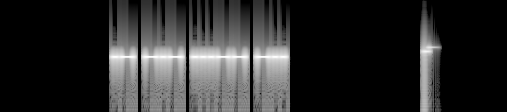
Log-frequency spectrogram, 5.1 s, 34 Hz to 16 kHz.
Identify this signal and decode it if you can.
Morse code, heard as a keyed tone, about 30 wpm, 700 Hz. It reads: AK3D
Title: USA Call Signs - 4 Characters - 2x Character Spacing - 30wpm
